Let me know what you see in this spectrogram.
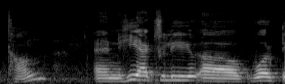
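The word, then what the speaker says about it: Thang: Tang uh spelling is T h a n g but pronounced Dr. tongue and he actually uh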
